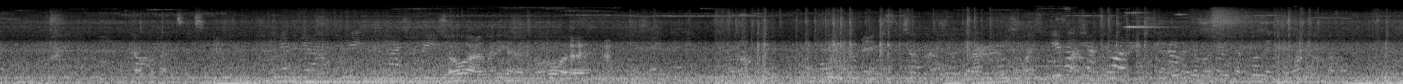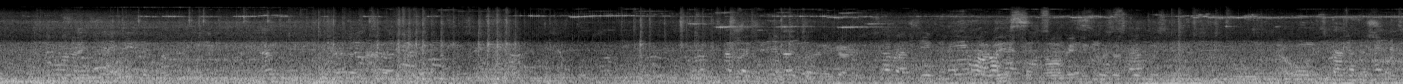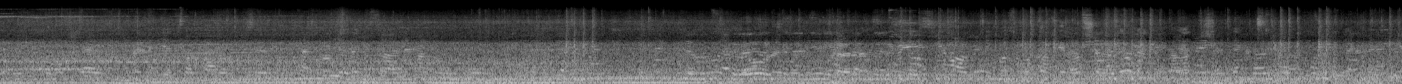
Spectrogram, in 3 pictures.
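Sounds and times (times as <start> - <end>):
bus diesel engine rumble: 0.0 - 42.0
indistinct passenger chatter: 0.0 - 42.0.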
